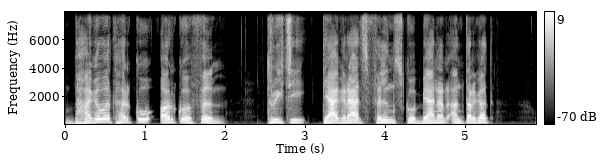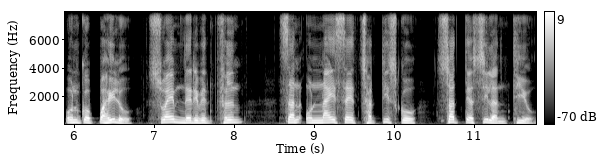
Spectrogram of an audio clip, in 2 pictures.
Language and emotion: Nepali, neutral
